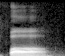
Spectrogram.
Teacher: اوپر کے دانتوں کے کنارے جب نیچے والے ہونٹ کے تر حصے سے لگتے ہیں · Term: فا کا مخرج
